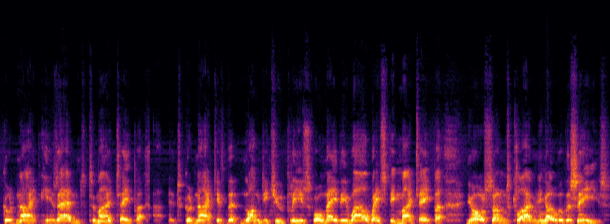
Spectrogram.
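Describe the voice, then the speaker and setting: Man reciting as a wistful young heiress, slow, echoey. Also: mid-range voice, steady tone, highs cut off, lightly acted. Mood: fond, teasing. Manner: theatrical, measured, with lingering pauses. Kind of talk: dramatic poetry recitation. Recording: roomy echo, distant microphone.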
